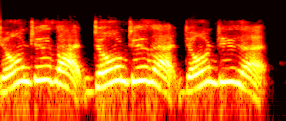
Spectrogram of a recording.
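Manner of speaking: put-on loud, high screaming, repeated. Retelling a voice that warned against doing something: imitating a loud screaming voice. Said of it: "loud and screaming".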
